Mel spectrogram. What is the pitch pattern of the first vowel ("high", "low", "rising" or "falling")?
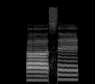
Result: low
